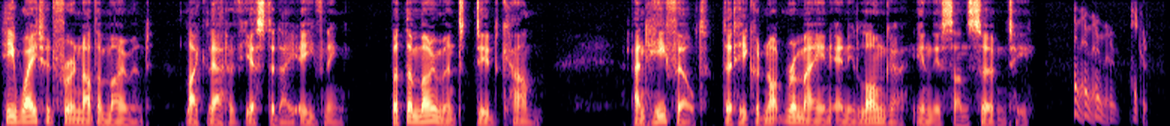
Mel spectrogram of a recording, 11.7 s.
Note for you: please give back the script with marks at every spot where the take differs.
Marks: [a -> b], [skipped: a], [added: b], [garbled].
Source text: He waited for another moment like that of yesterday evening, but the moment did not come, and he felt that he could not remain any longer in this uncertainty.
He waited for another moment like that of yesterday evening, but the moment did [skipped: not] come, and he felt that he could not remain any longer in this uncertainty.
